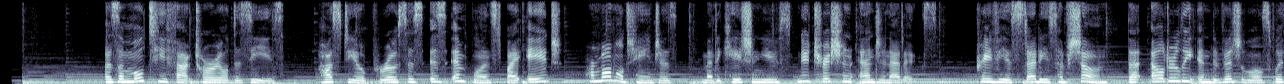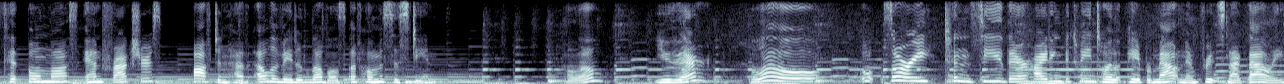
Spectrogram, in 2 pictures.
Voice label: E-LEARN, Canadian Commercial Voice Actor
